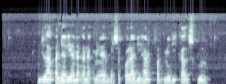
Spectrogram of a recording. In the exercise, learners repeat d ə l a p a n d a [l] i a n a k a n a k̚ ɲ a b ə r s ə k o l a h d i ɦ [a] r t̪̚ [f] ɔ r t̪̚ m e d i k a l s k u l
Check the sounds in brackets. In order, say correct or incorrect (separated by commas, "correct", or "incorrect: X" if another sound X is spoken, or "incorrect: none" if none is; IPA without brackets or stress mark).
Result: incorrect: ɾ, correct, correct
